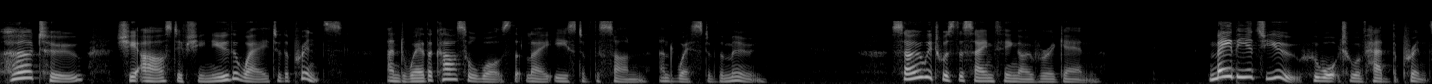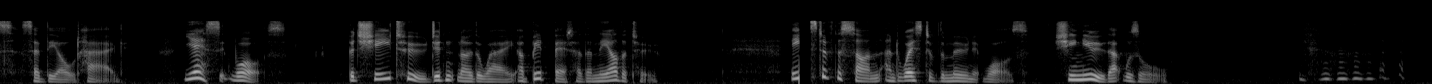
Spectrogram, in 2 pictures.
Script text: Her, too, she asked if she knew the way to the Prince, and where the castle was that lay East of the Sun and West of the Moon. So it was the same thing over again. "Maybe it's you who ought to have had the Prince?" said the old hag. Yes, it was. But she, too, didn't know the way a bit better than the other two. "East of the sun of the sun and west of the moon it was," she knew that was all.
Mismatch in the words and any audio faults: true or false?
true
